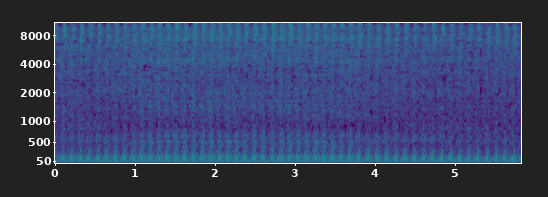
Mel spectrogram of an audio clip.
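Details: 2006 Suzuki GSX-R 600 four-cylinder revving with an uneven, lumpy exhaust beat and irregular dropouts in the pulses; owner unsure whether it is a misfire or a dead cylinder.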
